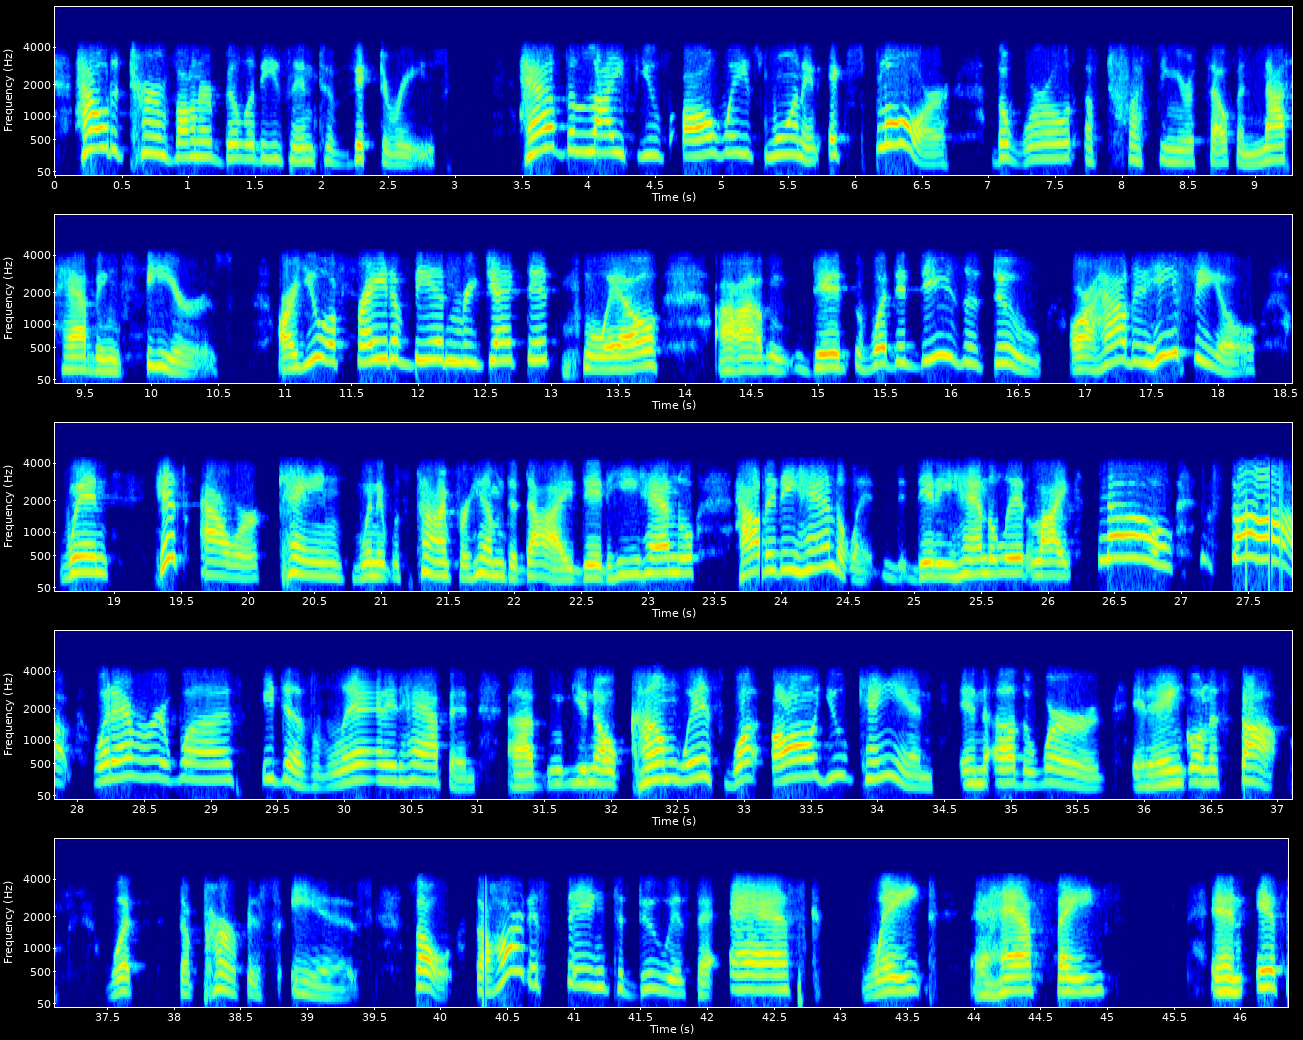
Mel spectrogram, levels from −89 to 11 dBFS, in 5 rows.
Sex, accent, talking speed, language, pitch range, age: female, American, 145 wpm, English, 195-280 Hz, 50-69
